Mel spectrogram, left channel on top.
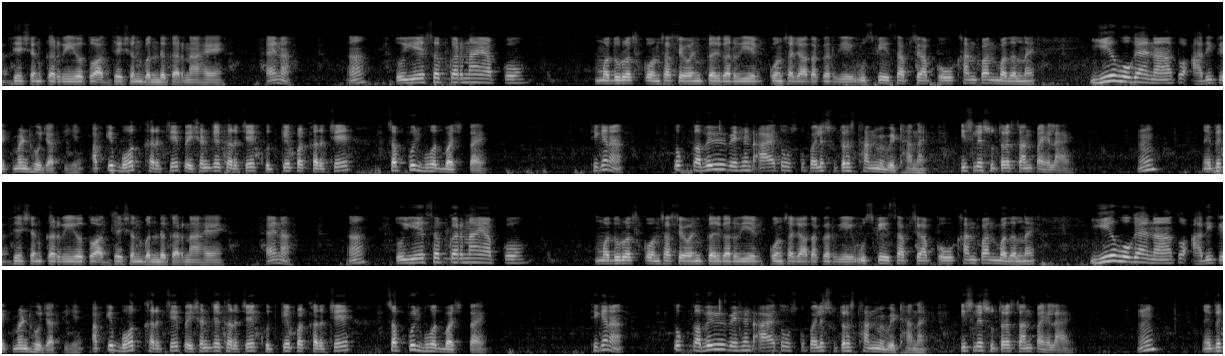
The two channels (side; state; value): both; normal; correlation 0.84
